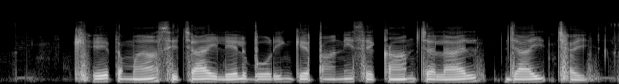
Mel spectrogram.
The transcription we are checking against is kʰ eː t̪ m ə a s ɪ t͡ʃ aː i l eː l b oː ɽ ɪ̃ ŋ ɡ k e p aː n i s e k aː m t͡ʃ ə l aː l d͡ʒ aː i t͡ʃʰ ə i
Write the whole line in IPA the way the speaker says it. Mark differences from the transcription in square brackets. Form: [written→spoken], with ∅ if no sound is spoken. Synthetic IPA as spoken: kʰ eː t̪ m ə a s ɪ t͡ʃ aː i l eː l b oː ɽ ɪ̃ ŋ ɡ k e p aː n i s e k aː m t͡ʃ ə l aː l d͡ʒ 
